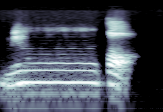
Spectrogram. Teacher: ketika kita ikhfa itu posisi lidah, bahkan posisi makhraj huruf sudah masuk ke qaf. Min ko. Maka otomatis ya, ikhfa-nya akan tebal.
